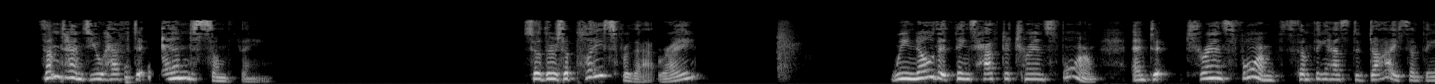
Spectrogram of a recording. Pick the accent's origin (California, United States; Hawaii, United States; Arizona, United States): Hawaii, United States; moved away as an adult; when I came from Hawaii to the mainland when I was 27, we ended up in Boston and I turned into the road rage bitch.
